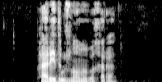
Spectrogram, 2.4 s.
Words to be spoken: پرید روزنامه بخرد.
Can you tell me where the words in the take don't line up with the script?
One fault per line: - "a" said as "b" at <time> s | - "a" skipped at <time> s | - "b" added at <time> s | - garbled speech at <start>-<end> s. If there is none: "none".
none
